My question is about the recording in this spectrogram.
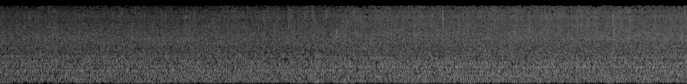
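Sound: heavy rain downpour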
